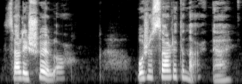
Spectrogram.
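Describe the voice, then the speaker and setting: A woman's voice: on the high side, animated, measured pace, pitched above the performer's own voice. A woman voicing a cold, curt elderly grandmother answering a late phone call.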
